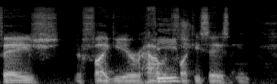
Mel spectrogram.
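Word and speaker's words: Feige: movie universe and how Kevin F F or fige or the he say his name f yeah whatever Kevin what's his we'll call him that um yeah no it's pronounced 5D he's he has got a very strong focus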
